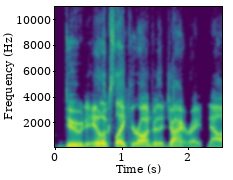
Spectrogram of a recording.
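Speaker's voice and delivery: ordinary talk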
